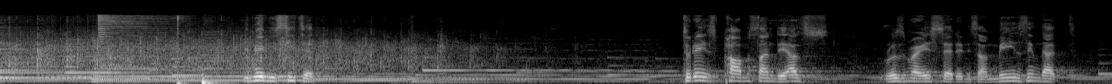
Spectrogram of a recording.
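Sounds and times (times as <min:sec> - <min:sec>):
audience clapping: 0:00.0 - 0:05.8
speech: 0:02.5 - 0:03.3, 0:06.8 - 0:10.8.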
